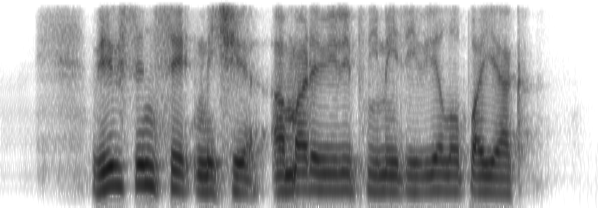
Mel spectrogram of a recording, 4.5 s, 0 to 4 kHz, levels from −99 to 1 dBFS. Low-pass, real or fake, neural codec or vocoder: 3.6 kHz; fake; codec, 16 kHz in and 24 kHz out, 0.9 kbps, LongCat-Audio-Codec, fine tuned four codebook decoder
